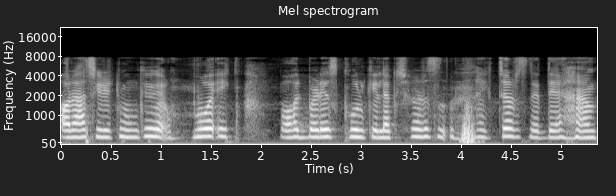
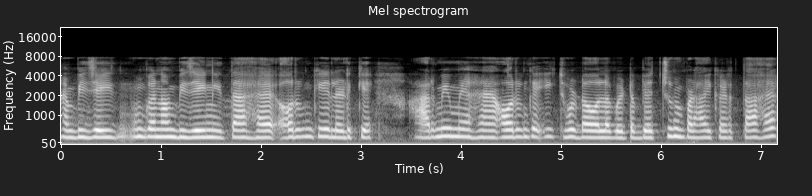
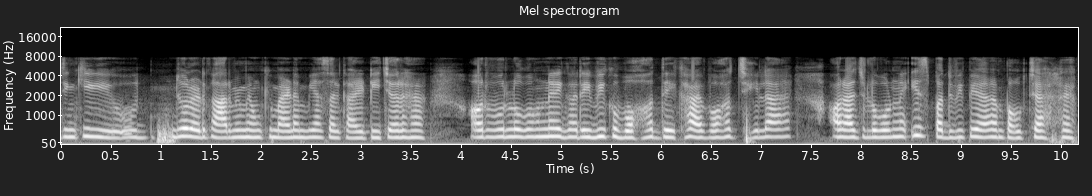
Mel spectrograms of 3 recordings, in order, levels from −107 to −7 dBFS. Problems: constant background noise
